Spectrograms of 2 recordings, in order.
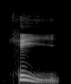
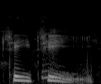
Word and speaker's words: Qi: That's key. Add it twice, you got key, not chi.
